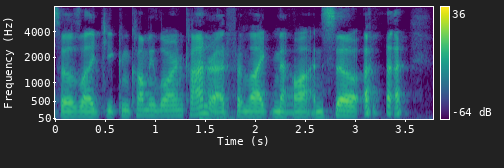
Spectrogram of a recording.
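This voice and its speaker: A man speaks at medium pitch and a moderate pace on a very clean recording with a silent background. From Texas, Waco. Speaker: music supervisor. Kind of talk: interview conversation. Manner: animated.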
